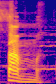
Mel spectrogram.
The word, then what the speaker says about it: femme: Mujer se dice en francés femme. Femme. Pero se escribe, mira bien, ¿eh? Se escribe F-E-M-M-E. Yo repito, femme. Se escribe F-E-M-M-E.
